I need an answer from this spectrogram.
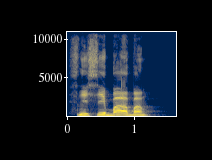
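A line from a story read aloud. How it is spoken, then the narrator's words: Officer shouting. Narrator (Russian): крикнул офицер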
